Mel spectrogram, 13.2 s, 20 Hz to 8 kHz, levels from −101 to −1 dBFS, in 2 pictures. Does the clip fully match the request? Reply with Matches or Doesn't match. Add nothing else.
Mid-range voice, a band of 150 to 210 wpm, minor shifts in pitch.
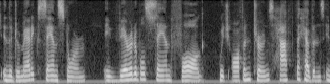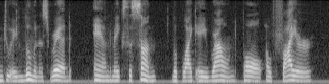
Doesn't match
